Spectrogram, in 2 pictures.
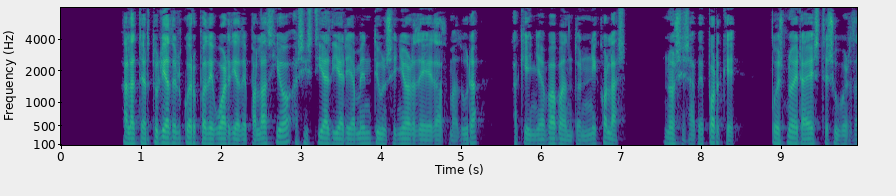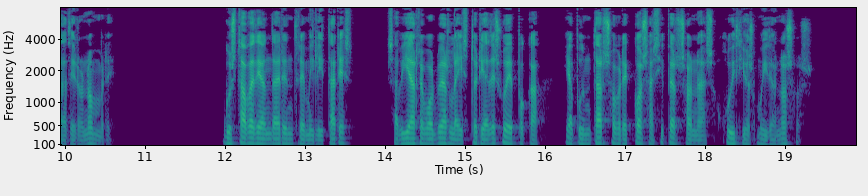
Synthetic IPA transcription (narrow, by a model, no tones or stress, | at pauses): alat̪eɾt̪uljaðe̞lkwe̞ɾpo̞ðe̞ɣ̞waɾðjaðe̞palaθjo̞ʔasist̪iaðiaɾjamẽ̞nt̪eunse̞ɲo̞ɾðe̞ːðaðmaðuɾaː | kje̞ɲʎamaβand̪o̞nːiko̞las | no̞se̞saβe̞po̞ɾke̞ | pwe̞zno̞e̞ɾae̞st̪e̞suβ̞e̞ɾðaðe̞ɾo̞nõ̞mbɾe̞ | ɡust̪aβaðe̞and̪aɾe̞nt̪ɾe̞milit̪aɾe̞sː | aβiare̞β̞o̞lβe̞ɾlaist̪o̞ɾjaðe̞sue̞po̞ka | iapunt̪aɾso̞βɾe̞ko̞sasipe̞ɾso̞nasxwiθjo̞zmujðo̞no̞so̞s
